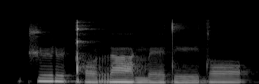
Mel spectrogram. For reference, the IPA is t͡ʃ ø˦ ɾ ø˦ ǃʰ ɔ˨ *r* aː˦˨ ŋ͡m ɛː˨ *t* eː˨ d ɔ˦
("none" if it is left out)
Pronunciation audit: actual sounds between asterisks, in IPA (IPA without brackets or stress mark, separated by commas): r, t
